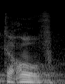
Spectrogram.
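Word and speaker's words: קרוב: A veces se le quita la vav y se pone un puntico acá, sigue pronunciándose Karov.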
